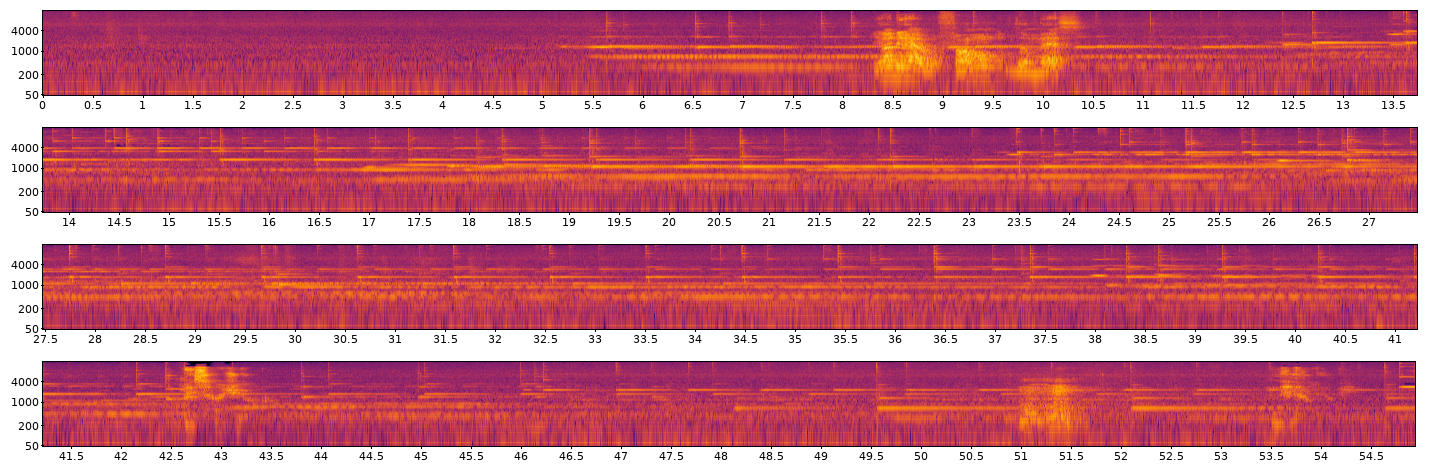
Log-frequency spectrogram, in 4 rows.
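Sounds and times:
chime-like film music tones: 4.4 - 54.9.

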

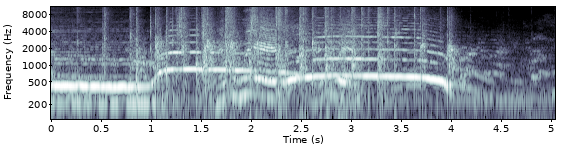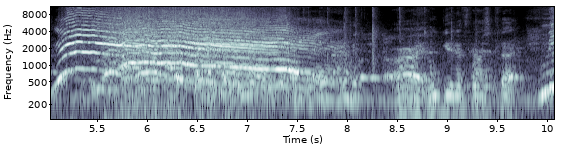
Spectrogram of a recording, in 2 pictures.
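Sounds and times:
children cheering: 5.1 - 8.1.

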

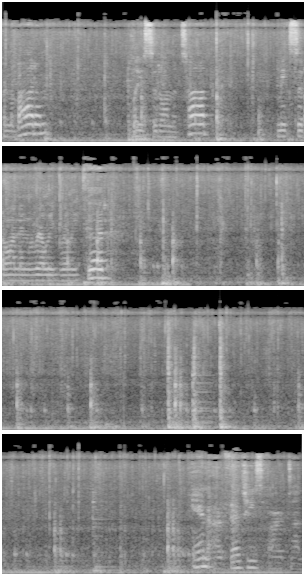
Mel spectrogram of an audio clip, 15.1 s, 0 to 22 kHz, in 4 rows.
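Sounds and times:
tongs scraping and knocking pan: 0.0 - 15.0
vegetables sizzling in a wok: 0.0 - 15.0.

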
